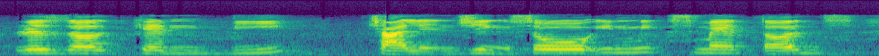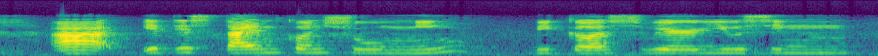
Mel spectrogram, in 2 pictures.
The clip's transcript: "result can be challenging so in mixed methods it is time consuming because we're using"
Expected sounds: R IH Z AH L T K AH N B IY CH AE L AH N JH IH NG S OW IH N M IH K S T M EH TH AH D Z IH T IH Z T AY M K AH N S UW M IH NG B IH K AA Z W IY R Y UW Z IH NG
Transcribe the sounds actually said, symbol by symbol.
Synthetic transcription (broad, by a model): R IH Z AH L T K AH N B IY CH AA L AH N JH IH NG S OW IH N M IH K S M EH T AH D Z IH T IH S T AY M K AH N S UW M IH NG B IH K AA S W IY R Y UW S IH NG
